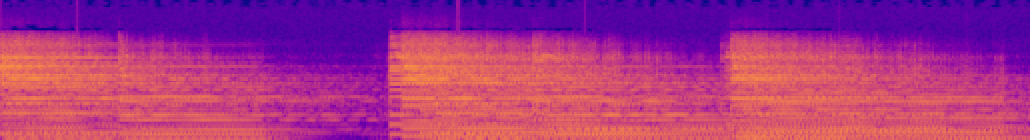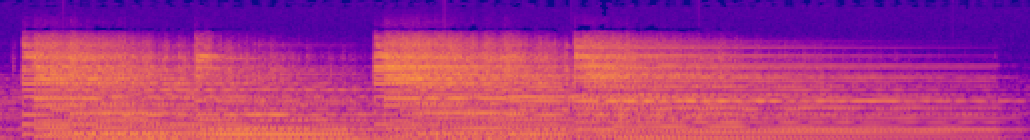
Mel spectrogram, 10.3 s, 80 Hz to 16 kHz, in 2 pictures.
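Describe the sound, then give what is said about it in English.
Electric guitar chords played through an H9 effects pedal with hall reverb and delay ring out in long, washed-out swells, each strum blooming with spacious reverb and delay trails that blur into the next. Five loud, sustained strums, no voices. “A little other delay, like this hall reverb.”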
